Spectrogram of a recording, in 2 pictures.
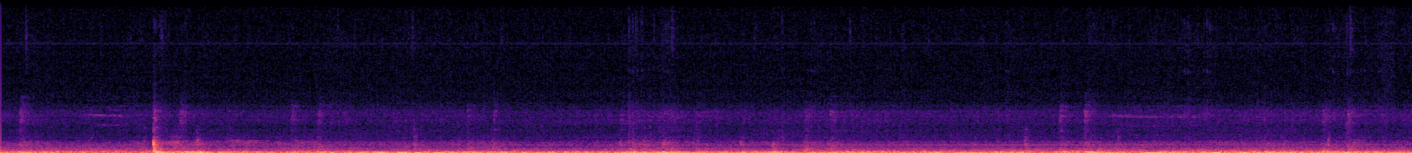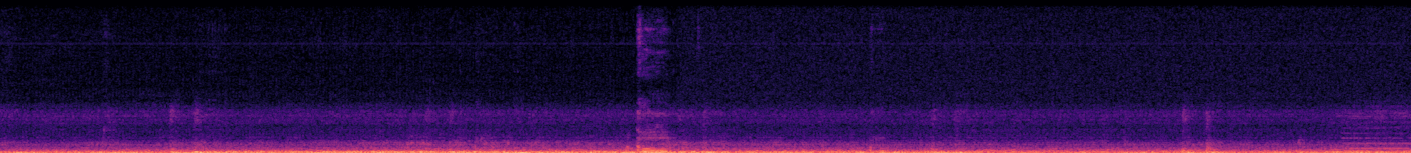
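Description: Passenger train running along the track, heard from inside the carriage: a steady low rumble of wheels and car body, with a couple of sharp knocks, one near the start and one about two-thirds of the way through.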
